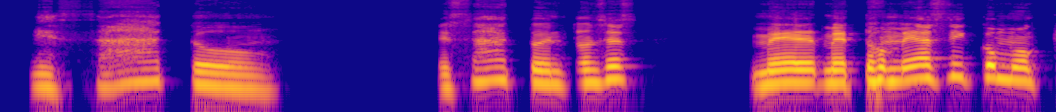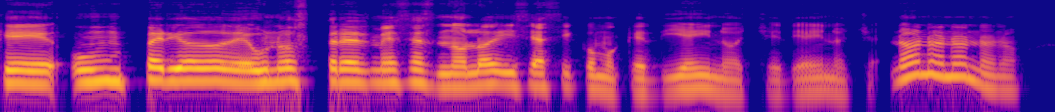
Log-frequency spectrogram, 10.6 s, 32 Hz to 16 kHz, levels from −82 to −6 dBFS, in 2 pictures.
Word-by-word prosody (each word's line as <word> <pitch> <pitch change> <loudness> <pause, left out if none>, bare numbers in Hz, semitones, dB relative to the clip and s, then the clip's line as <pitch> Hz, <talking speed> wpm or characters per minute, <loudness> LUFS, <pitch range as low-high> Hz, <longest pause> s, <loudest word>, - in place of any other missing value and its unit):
Exacto. 130 -2 -3 0.8
Exacto. 170 +7 -3
Entonces, 165 +7 0 0.5
me 165 +4 +7
me 160 0 +5
tomé 180 +3 +4
así 210 +1 +2
como 190 -3 +3
que 155 -3 +1
un 175 +2 -1
periodo 180 0 +1
de 160 -1 0
unos 175 +2 -1
3 170 -2 +1
meses, 165 -1 -4
no 130 0 -2
lo 145 +2 -1
hice 140 -2 -4
así 135 0 -6
como 115 -5 -10
que 100 - -10
día 110 +5 -8
y 120 -2 -6
noche, 95 -2 -16
día 95 - -14
y 105 - -12
noche. 95 -4 -20
No, 225 +7 -3
no, 250 -2 -3
no, 230 -1 -4
no, 130 -10 -9
no. 110 -1 -17
160 Hz, 180 wpm, -20 LUFS, 130-180 Hz, 0.8 s, me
